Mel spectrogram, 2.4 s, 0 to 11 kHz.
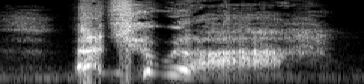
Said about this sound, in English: Here you go. 2 sneezes yesterday, 1 today. I must be getting better.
